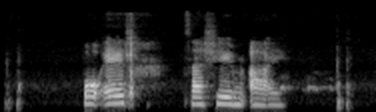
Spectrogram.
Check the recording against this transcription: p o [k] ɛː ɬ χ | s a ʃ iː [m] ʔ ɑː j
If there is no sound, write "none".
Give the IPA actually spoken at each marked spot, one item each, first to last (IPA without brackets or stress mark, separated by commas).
ʔ, m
